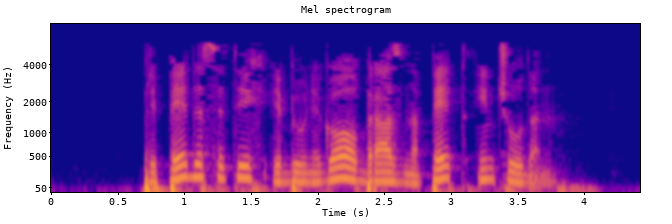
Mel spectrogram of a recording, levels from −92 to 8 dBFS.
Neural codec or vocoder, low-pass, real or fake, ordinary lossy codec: none; 7.2 kHz; real; MP3, 24 kbps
